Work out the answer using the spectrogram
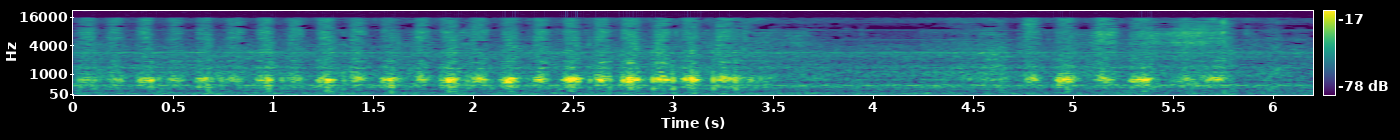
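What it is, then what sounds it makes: Leather shoe wiped with a cloth. A black smooth leather Birkenstock Mary Jane shoe, held in the hand, is wiped down with a grey microfiber cloth along the upper and the sole edge. Quick, steady rubbing strokes make soft, mid-pitched swishing for about three seconds, then after a short quiet pause a few more strokes follow. The sound is quiet and dry, with almost no low end.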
